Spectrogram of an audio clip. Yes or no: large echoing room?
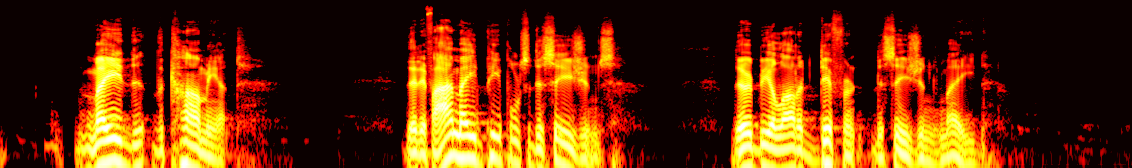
yes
